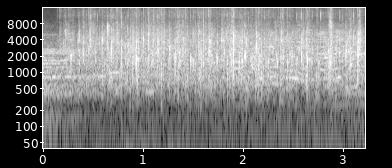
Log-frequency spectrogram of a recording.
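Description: Audience applause at a religious commemoration gathering at an Islamic boarding school, steady dense clapping from a crowd, moderately distant, lasting throughout.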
